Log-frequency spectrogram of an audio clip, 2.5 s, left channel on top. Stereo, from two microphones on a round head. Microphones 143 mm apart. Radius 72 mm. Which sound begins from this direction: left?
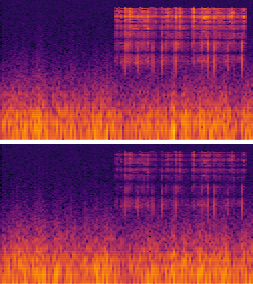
Keys jangling, at 1.1 s.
